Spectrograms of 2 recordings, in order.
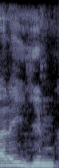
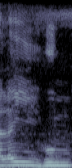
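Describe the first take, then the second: First: The word ends in 'him' with an i vowel. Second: The word ends in 'hum' with a u vowel. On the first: This is the commonly recited reading. "yang biasanya kita baca" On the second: This is another transmitted reading. "Huruf H bukan kasroh tapi doma"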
